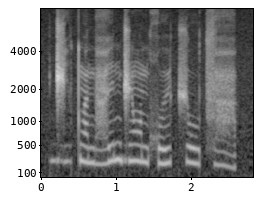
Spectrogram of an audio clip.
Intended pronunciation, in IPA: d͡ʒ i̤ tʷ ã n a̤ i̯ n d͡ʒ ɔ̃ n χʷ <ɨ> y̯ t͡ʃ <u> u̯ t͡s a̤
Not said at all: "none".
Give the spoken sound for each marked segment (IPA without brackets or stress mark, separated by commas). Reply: ɨ, o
